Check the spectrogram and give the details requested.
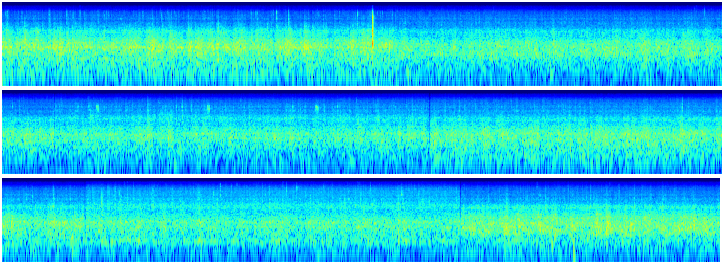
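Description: Steady rain falling on the forest and the van, an even, dense patter. A single sharp click about five seconds in.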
